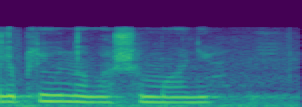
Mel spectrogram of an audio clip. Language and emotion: Russian, neutral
